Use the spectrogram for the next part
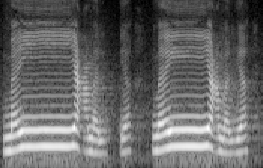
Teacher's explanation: Nunnya tidak jelas tapi ada suara dengung gunnahnya. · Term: idgham bi gunnah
